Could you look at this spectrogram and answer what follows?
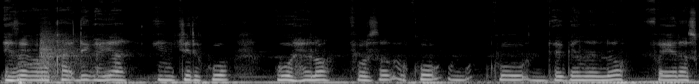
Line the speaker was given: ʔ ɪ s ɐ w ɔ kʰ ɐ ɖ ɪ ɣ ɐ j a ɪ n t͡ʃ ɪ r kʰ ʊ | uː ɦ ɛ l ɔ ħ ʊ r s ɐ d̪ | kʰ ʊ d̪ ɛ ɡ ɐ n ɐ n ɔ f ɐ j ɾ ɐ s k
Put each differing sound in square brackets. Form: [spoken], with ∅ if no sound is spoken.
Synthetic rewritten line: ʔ ɪ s ɐ [ɣ] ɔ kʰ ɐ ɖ ɪ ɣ ɐ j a ɪ n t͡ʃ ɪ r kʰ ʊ | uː ɦ ɛ l ɔ [f] ʊ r s ɐ d̪ | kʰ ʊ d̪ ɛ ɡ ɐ n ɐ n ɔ f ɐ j ɾ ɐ s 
